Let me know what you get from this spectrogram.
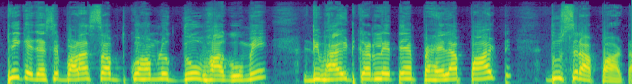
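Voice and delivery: ordinary delivery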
